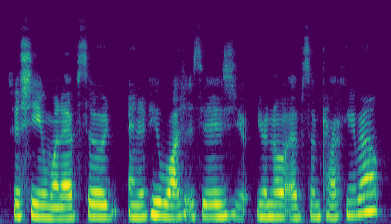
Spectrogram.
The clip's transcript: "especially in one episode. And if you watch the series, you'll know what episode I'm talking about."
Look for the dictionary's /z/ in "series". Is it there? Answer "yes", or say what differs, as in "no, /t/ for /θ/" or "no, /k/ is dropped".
no, /z/ is dropped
